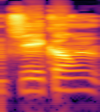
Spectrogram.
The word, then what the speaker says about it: Jekyll: Why do I say Jekyll? Because it's the correct Scottish pronunciation.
